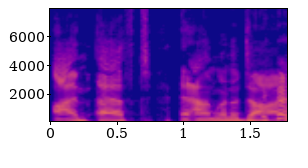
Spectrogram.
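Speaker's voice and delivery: put-on sardonic, sarcastic delivery. Quoting the book character's daily log reports: retelling a sarcastic log entry. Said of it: "it's so sarcastic".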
